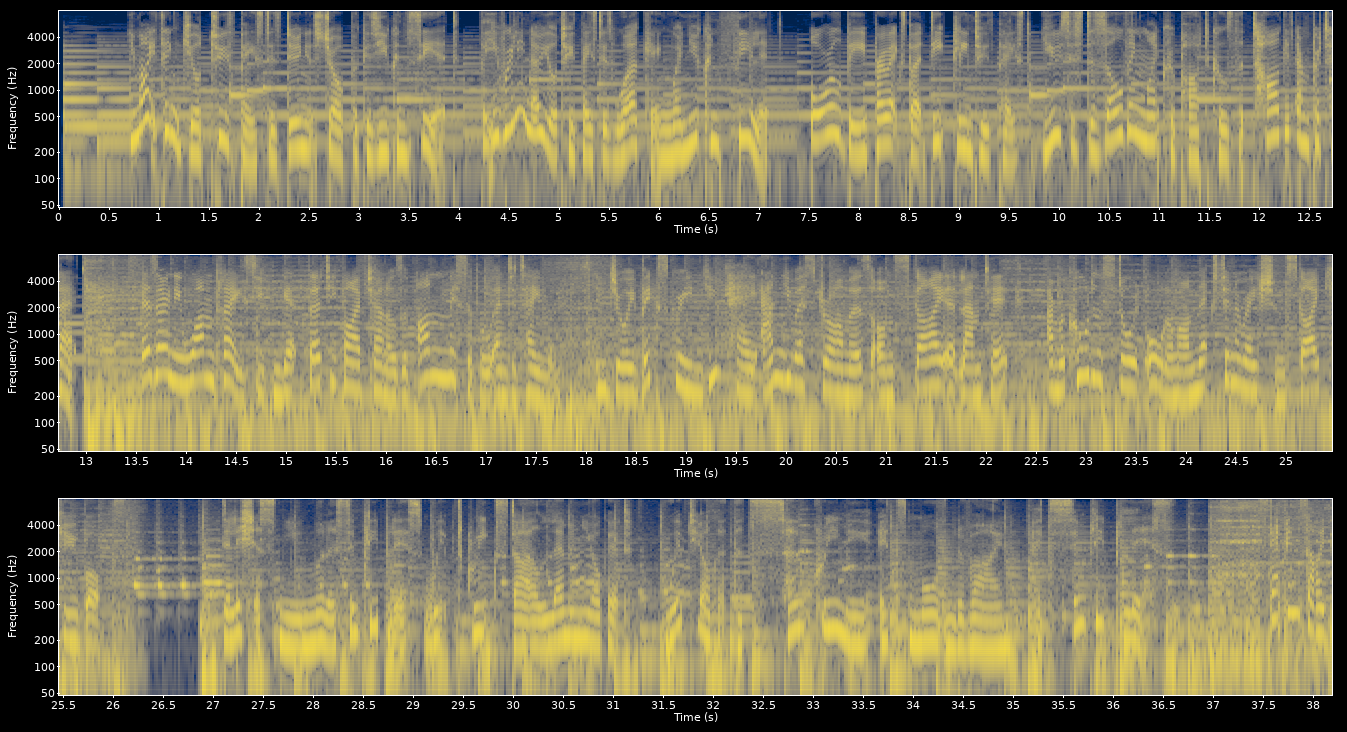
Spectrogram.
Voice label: Commercial Voice reel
